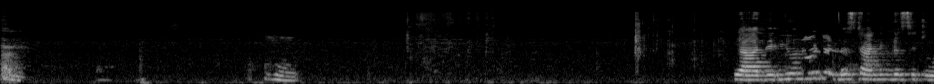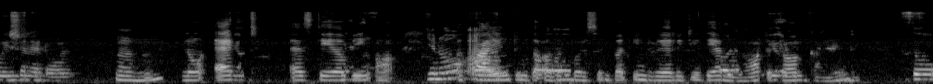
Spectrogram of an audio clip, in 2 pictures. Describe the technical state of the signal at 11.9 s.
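At 11.9 s two faults overlap. An echo leak runs from 10.26 to 13.58 s: a very faint copy of the speech trails it by 242 ms, most likely from a loudspeaker echo the far end's canceller failed to remove. The fixed lag and faint, separate copy mark it as returned audio rather than room reverberation.

Starting at 11.63 s and continuing to 18.52 s, the loudspeaker side's speech is suppressed in double talk. The level sinks in pieces by as much as roughly 25 dB, adding up to around four seconds, likely because the canceller mistook overlapping talk for echo and turned everything down. These are gain dips while both sides talk, not dropped packets.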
